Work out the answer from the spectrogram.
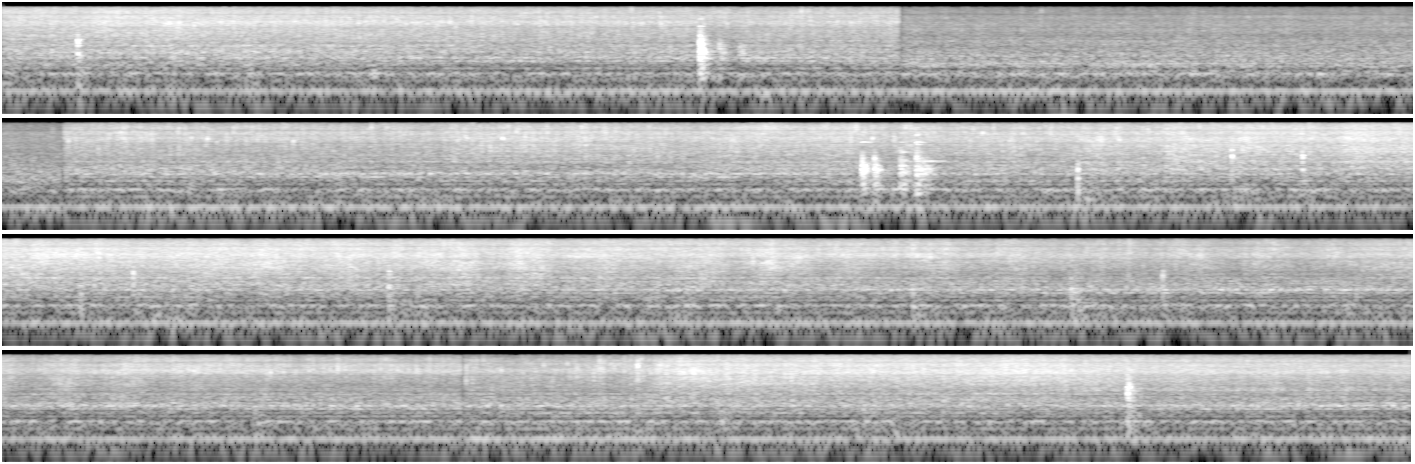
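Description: Minced mutton with onion, tomato and greens sizzling in an aluminium frying pan while a wooden spoon stirs it. Now and then the spoon knocks sharply against the pan.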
